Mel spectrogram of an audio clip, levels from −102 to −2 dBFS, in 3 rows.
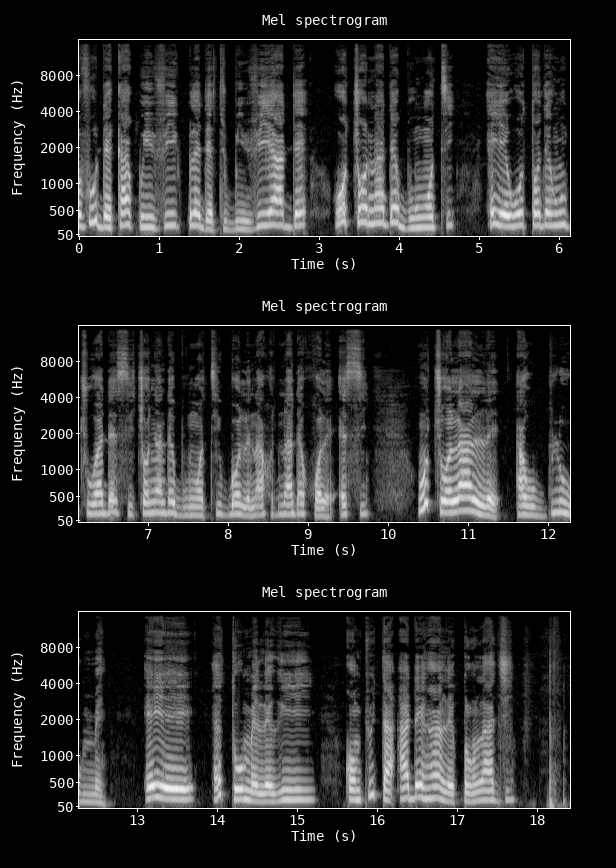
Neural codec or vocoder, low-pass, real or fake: none; 14.4 kHz; real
